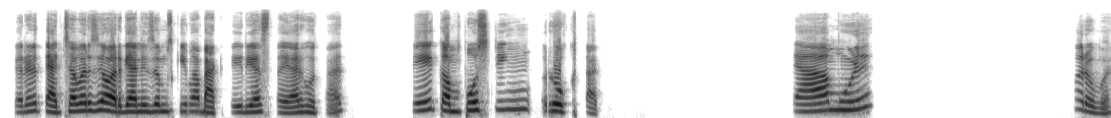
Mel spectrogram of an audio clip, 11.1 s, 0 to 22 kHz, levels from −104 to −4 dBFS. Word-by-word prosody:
कारण 225 +4 -4
त्याच्यावर 235 +4 +3
जे - - +1
ऑर्गॅनिझम्स 230 -1 +4
किंवा 235 -1 -4
बॅक्टेरियाज 210 +2 -2
तयार 190 0 -2
होतात, 210 +2 -8
ते 260 +1 -7
कंपोस्टिंग 280 +5 0 0.2
रोखतात. 240 -2 +1 2.0
त्यामुळे 285 +7 +1 2.1
बरोबर. 200 - -6
235 Hz, 70 wpm, -22 LUFS, 215-265 Hz, 2.1 s, ऑर्गॅनिझम्स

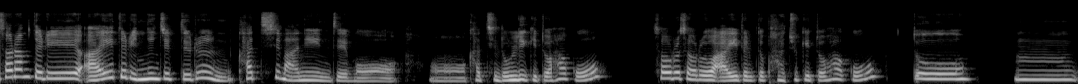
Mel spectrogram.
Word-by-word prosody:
사람들이 285 -6 +2
아이들 280 - +2
있는 250 +2 +7
집들은 245 - -1
같이 280 +2 -4
많이 195 -3 +1
인제 170 -1 -4
뭐 150 -2 -6 0.3
어 155 -1 -8
같이 190 0 -4
놀리기도 195 -1 +2
하고 255 - -3 0.4
서로서로 265 -8 +2
아이들도 185 +2 0
봐주기도 195 0 -5
하고. 230 - -4 0.3
또 245 -1 +2 0.5
음 220 -1 0
220 Hz, 245 characters per minute, -24 LUFS, 190-265 Hz, 0.5 s, 있는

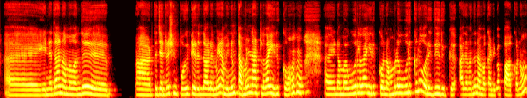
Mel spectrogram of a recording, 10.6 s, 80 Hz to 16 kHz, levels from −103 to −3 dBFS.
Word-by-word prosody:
ஆ - - -5 0.7
என்னதான் 250 +6 +1
நம்ம 230 -2 0
வந்து 235 +5 +2 1.0
அ, - - +1 0.2
அடுத்த 200 +2 -4
ஜென்ரேஷன் 245 +4 0
போயிட்டு 225 +3 -1
இருந்தாலுமே, 220 +1 0
நம்ம 245 -4 +1
இன்னும் 260 +3 +2
தமிழ்நாட்ல 260 +2 +2
தான் 265 - +6
இருக்கோம் 230 0 -2 0.7
அ, - - -1 0.2
நம்ம 225 0 0 0.2
ஊர்ல 265 +1 +3
தான் 275 -1 +2
இருக்கோம். 245 -2 -1
நம்மள 245 +5 +1
ஊருக்குன்னு 310 +6 -1
ஒரு 240 - +2
இது 240 +3 -1
இருக்கு. 215 -2 -5 0.2
அத 215 - -3
வந்து 250 +5 -3
நம்ம 215 -3 -1
கண்டிப்பா 205 +3 -5
பார்க்கணும் 200 - -2
235 Hz, 165 wpm, -19 LUFS, 215-260 Hz, 1.0 s, தான்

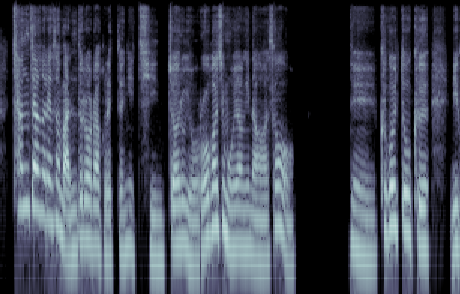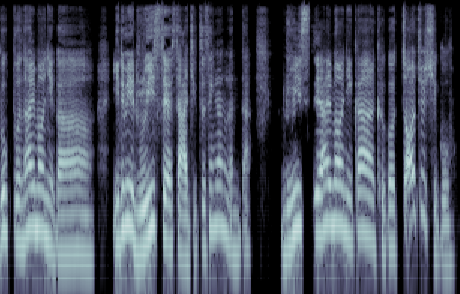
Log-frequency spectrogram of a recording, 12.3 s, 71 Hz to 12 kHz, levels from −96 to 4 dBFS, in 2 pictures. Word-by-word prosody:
창작을 320 -3 +2
해서 245 -2 -2
만들어라." 170 +3 +1
그랬더니 145 +1 -9
진짜로 140 +6 -3
여러 145 +7 -2
가지 230 +1 +1
모양이 155 -2 -3
나와서. 135 - -4 0.7
네. 140 -5 -7
그걸 230 +2 +2
또 210 -1 +1
그 160 -2 -1 0.3
미국분 180 +2 -1
할머니가 145 -11 +1 0.3
이름이 225 +6 +4
루이스였어요. 175 - +4
아직도 130 +5 -2
생각난다. 220 -9 -5 0.4
루이스의 205 +5 +1
할머니가 215 -3 +3
그거 165 - -2
쪄 - - +6
주시고. 225 - -5
175 Hz, 330 characters per minute, -22 LUFS, 145-220 Hz, 0.7 s, 쪄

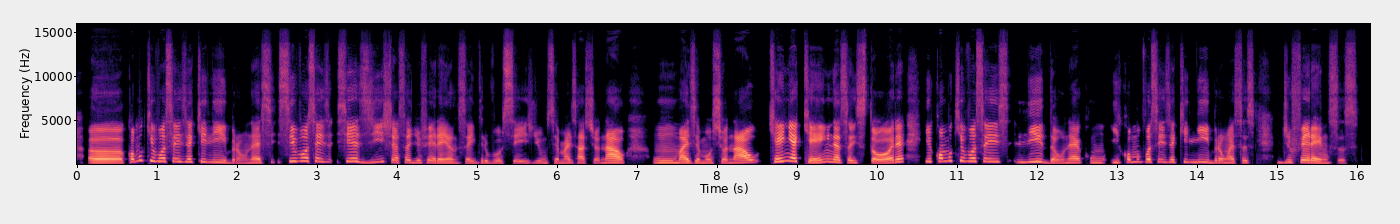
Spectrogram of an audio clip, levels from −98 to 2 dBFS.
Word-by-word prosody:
Hã, 210 -1 +6
como 385 +10 -2
que 440 -2 0
vocês 355 -2 -2
equilibram, 260 - -4
né. 210 +3 -1
Se 275 +6 -15
se 360 +7 -1
vocês 365 -5 -2
se 365 - -5
existe 290 -2 -3
essa 255 +1 -3
diferença 200 -5 -2
entre 205 +1 -10
vocês 190 -2 -10
de 195 +1 -13
um 195 - -14
ser 200 0 -9
mais 180 -1 -5
racional, 195 +5 +3 0.4
um 220 -1 -4
mais 205 -1 +2
emocional, 195 +6 +2
quem 360 +5 +5
é 365 - +12
quem 265 -2 +1
nessa 255 -4 +2
história, 215 +6 +3 0.3
e 335 - -3
como 365 +4 +1
que 415 -1 -3
vocês 360 -1 -2
lidam, 255 - -1
né, 225 +2 0
com 225 -1 -13
e 240 - -7
como 285 +4 -5
vocês 290 -1 -1
equilibram 260 -6 -4
essas 210 0 -7 0.3
diferenças, 220 - 0
230 Hz, 150 wpm, -23 LUFS, 205-305 Hz, 0.4 s, é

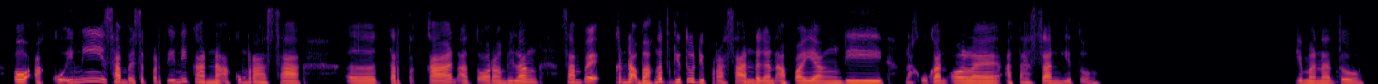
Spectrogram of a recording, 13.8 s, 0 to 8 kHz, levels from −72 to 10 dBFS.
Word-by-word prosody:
"Oh, 240 0 +7
aku 220 +4 -3
ini 275 +4 -4
sampai 220 -4 0
seperti 210 -1 -6
ini 270 +5 -6
karena 200 -3 +1
aku 235 +7 -8
merasa, 190 -5 +1 0.4
eee, 170 0 0 0.2
tertekan," 205 +1 +1
atau 185 -1 -3
orang 190 0 0
bilang, 195 +4 +1 0.2
"sampai 225 +6 +2 0.2
kena 245 -3 +3
banget 200 +7 +2
gitu 230 +7 -1
di 210 - -1
perasaan, 200 +1 0
dengan 185 -2 +2
apa 180 -1 +1
yang 175 0 +1
dilakukan 180 +2 0
oleh 170 -1 +3
atasan." 180 -3 -1
Gitu? 155 0 -9 1.9
Gimana 175 -4 0
tuh? 160 0 -3
190 Hz, 125 wpm, -24 LUFS, 175-210 Hz, 1.9 s, Oh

